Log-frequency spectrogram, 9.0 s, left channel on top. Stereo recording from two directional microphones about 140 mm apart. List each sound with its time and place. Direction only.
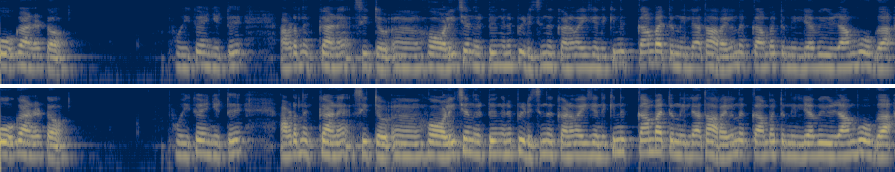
0.0 s speech: 20° right (ahead or behind)
1.8 s speech: 25° right (ahead or behind)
